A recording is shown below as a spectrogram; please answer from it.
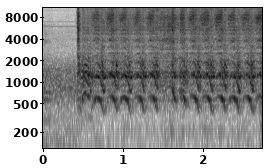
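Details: Dacia Logan after timing chain replacement: rhythmic starter cranking with regular churning beat, never catches and runs; cranks without starting. Cause suspected, not confirmed.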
